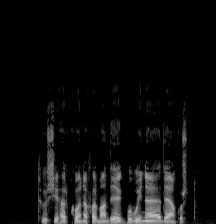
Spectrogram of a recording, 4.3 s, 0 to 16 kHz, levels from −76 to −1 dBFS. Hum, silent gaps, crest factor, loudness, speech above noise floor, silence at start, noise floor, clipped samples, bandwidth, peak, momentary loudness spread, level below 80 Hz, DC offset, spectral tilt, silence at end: none; none; 16 dB; -25 LUFS; 47 dB; 0.75 s; -72 dBFS; under 0.1%; 10 kHz; -10 dBFS; 11 LU; -66 dBFS; under 0.1%; -5 dB/octave; 0.6 s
